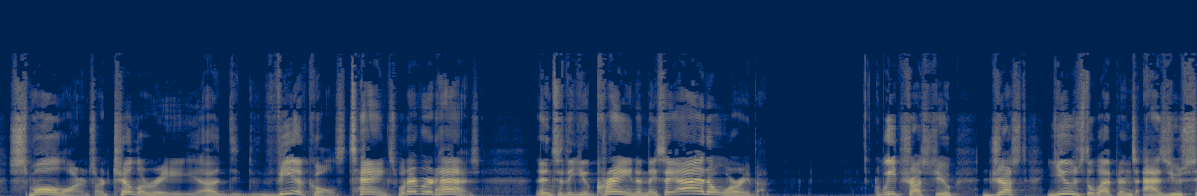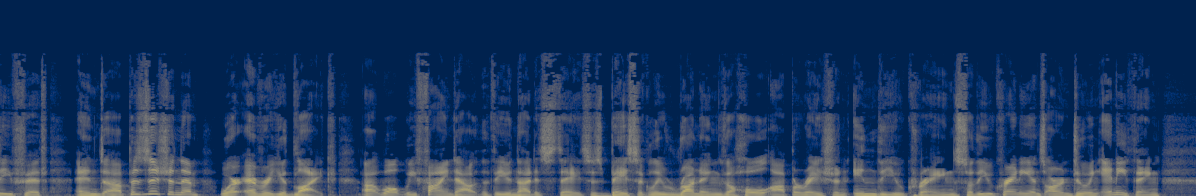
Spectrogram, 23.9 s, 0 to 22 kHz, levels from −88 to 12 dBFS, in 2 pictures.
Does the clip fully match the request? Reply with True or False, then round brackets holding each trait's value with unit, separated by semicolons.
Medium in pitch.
True (150 Hz)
